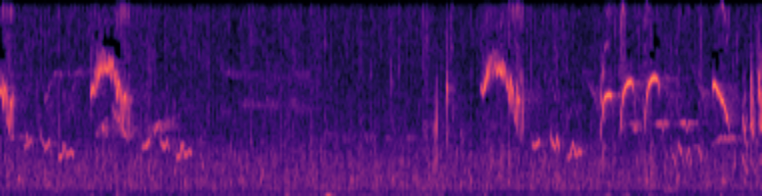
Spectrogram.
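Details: Sunda forktail singing for masteran training: separated high, arched whistled notes, then a fast run of repeated upslurred whistles near the end. Gaps of soft background hiss fall between the phrases.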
